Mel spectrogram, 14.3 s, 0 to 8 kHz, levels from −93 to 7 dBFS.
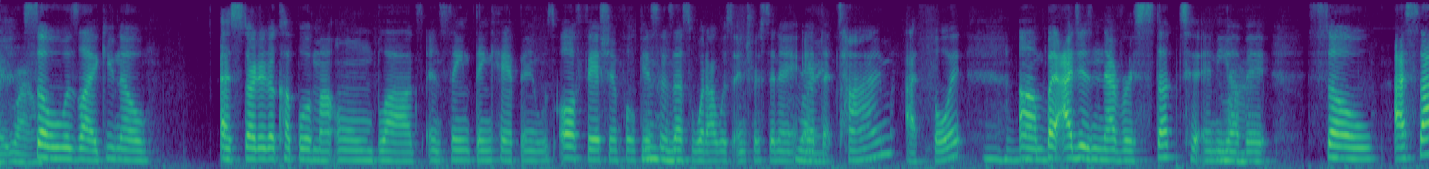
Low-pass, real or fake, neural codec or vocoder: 7.2 kHz; real; none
